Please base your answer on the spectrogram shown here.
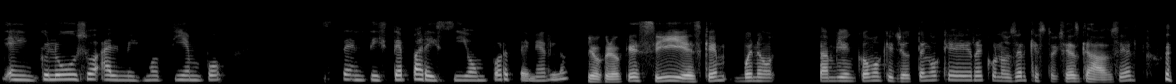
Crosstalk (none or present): none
